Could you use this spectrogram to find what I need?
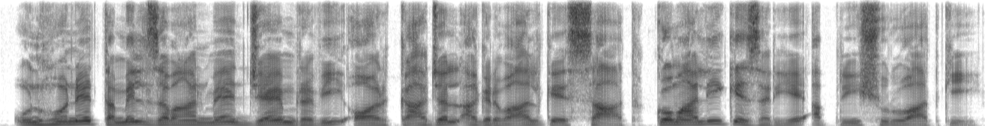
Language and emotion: Urdu, neutral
